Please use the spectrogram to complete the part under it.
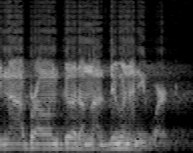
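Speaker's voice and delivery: ordinary talk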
